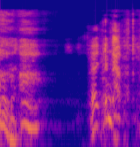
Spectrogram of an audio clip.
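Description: A man's wordless grunts and straining cries during a scuffle, in two bursts with a short silence of under a second between them.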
